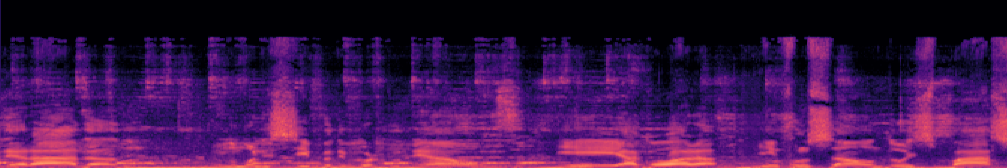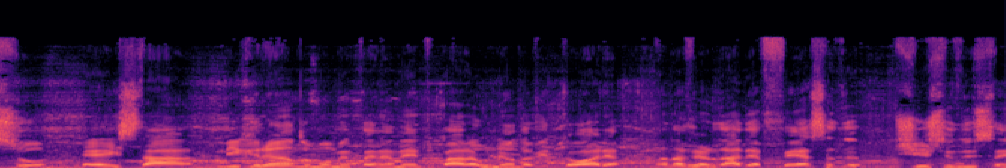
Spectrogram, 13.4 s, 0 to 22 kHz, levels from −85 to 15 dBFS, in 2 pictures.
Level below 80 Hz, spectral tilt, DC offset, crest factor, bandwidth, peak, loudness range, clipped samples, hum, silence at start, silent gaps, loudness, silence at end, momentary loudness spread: -26 dBFS; -4 dB/octave; under 0.1%; 14 dB; 17.5 kHz; 0 dBFS; 2 LU; under 0.1%; none; 0 s; none; -14 LUFS; 0 s; 7 LU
